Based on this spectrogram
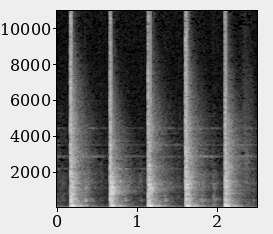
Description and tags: santos balon 2.5Seg 4
bounce, ball, Bouncing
